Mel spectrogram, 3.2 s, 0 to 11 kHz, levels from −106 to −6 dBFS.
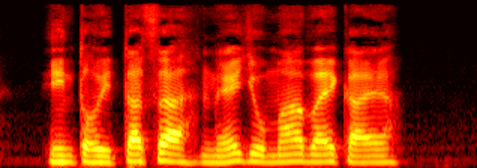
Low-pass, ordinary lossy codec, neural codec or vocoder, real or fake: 9.9 kHz; MP3, 64 kbps; autoencoder, 48 kHz, 128 numbers a frame, DAC-VAE, trained on Japanese speech; fake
